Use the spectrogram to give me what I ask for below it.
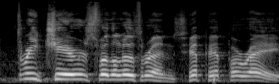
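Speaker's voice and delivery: very high, shrill, loud top-of-lungs yell. Telling a joke, the acolyte calls out from the altar railing, retelling a loud yell. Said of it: "in his loudest voice yelled".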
